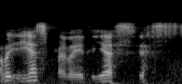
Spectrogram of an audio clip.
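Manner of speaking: nervous, hurried, jittery eager-to-please delivery. Voicing the character Flip replying to a lady in a role-play scene, nervous Flip. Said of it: "Flip looks nervously and he's like".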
